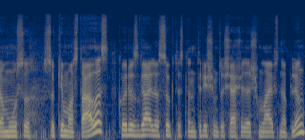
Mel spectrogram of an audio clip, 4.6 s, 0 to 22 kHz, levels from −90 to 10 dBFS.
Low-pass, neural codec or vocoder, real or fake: 14.4 kHz; codec, 44.1 kHz, 7.8 kbps, DAC; fake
